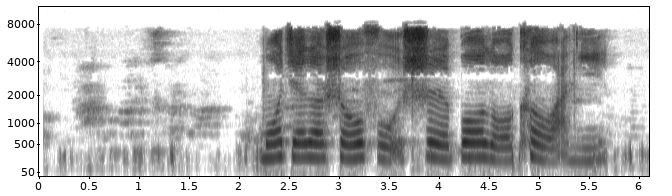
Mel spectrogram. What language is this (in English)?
Chinese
